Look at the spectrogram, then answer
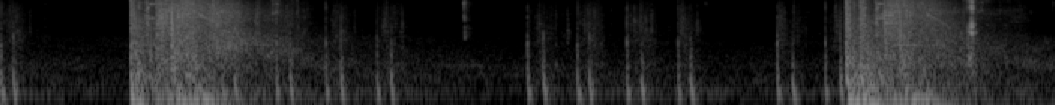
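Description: Gunfire from a video game comes in loud, sustained bursts at the start and near the end. Between them, sharp single shots and clicks pop out in quick succession, with no talking.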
